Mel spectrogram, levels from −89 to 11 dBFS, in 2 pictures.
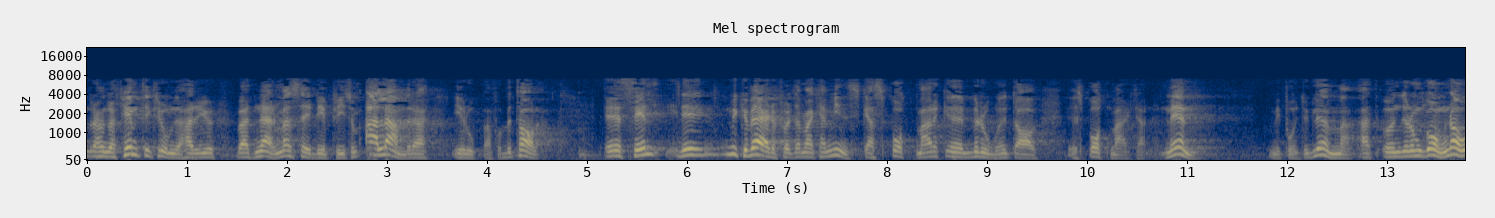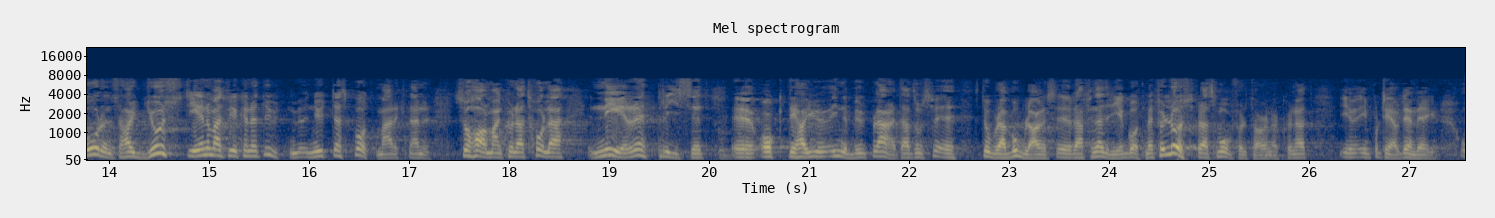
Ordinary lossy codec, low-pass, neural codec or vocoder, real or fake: MP3, 32 kbps; 7.2 kHz; none; real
